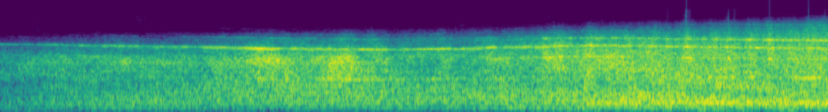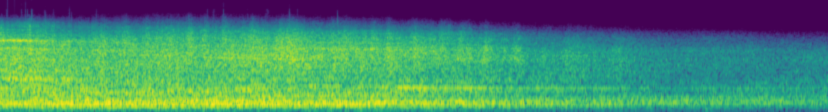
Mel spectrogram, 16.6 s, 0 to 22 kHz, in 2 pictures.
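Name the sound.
Boeing 777-300 jet landing at Amsterdam Schiphol Airport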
